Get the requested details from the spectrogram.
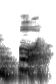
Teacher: Una O bien redonda, bien larga, bought, ¿ya?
